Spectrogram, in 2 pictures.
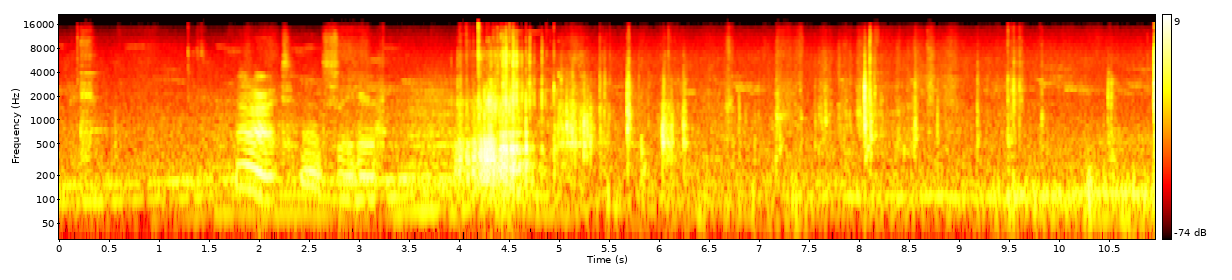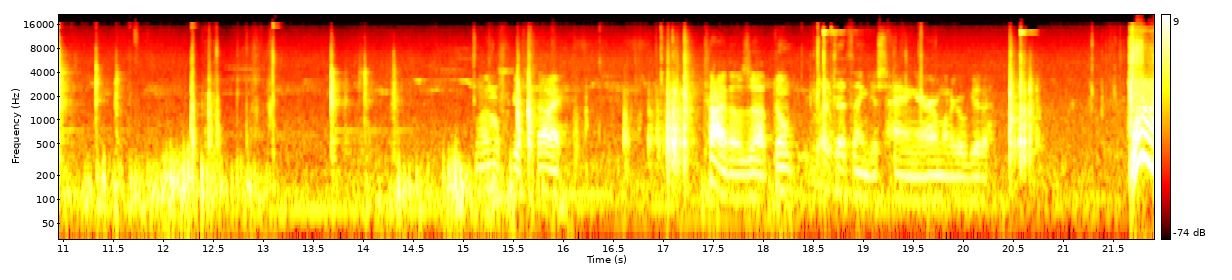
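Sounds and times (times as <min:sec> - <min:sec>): hand tools clicking and knocking: 0:10.4 - 0:11.7, 0:12.3 - 0:14.5.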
